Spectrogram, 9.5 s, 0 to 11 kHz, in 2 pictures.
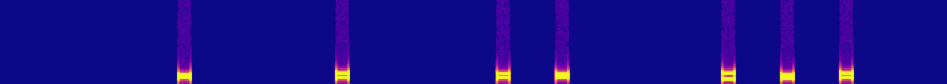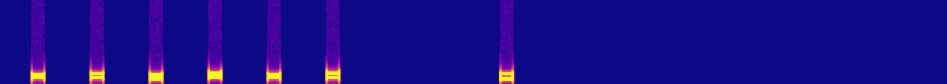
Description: DTMF, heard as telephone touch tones, dialled by machine, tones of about 60 ms. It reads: 7 9 80 349 781#79 2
